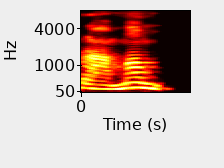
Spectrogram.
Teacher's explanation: आपण अगोदर अ उच्चारण करतो आणि नंतर अनुस्वारा उच्चारण करतो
